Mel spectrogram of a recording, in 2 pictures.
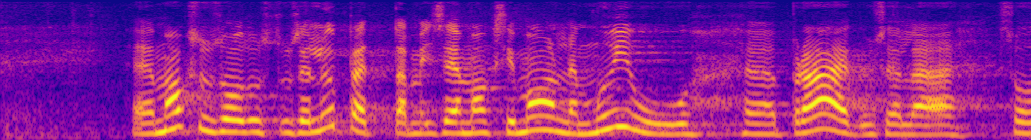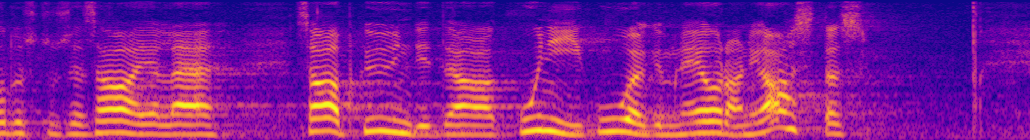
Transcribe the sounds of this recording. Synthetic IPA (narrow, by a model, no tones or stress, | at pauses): mɑksus̬o̞ːd̪̥ust̪us̬e̞lɤpːˑe̞t̪ːˑɑmise̞mɑksimɑːlne̞mɤjuprɑeɡ̥use̞le̞so̞ːd̪̥ust̪use̞sɑːjɑle̞ | sɑːb̥kyːnd̪̥id̪̥ɑkunʲikuːe̞kymnee̞wɾo̞nʲiɑːst̪ɑs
